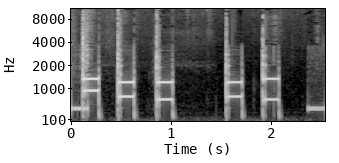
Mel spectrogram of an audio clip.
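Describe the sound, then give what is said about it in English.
A telephone number being dialed on a keypad to call a prize winner: five loud, crisp dual-pitched touch-tone beeps in a quick, slightly uneven rhythm, bracketed by a steady single tone at the start and end, with no voices. “Let's call them up and tell them they've got the prize. All righty, I do. I have our first number here.”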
